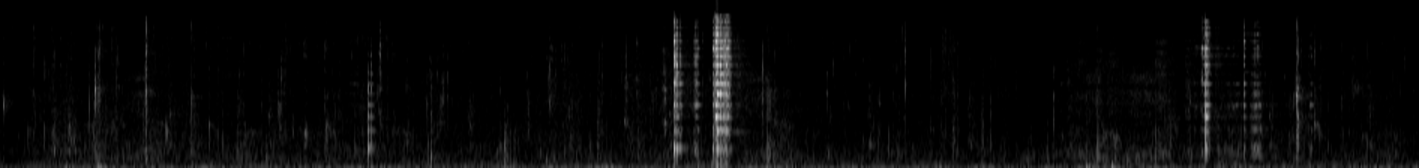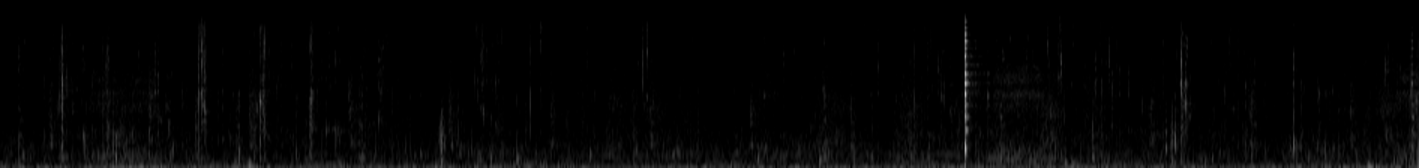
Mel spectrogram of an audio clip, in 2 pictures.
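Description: Close-miked chewing and crunching of fried Mughlai paratha, with many small sharp clicks and three louder sharp bursts spread through.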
